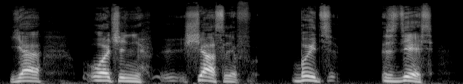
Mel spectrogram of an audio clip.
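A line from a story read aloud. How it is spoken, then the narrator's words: Trembling voice. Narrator (Russian): Дрожащим голосом начал Брэд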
